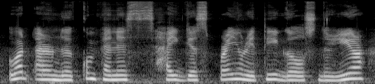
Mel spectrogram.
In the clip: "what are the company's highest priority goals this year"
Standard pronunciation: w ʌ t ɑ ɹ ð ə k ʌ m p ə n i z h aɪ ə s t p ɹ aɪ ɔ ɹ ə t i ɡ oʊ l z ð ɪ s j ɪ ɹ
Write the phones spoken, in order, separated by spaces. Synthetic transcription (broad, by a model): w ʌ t ɑ ɹ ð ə k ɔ m p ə n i s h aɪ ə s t p ɹ aɪ ɔ ɹ ə t i ɡ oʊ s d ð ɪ j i ɹ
